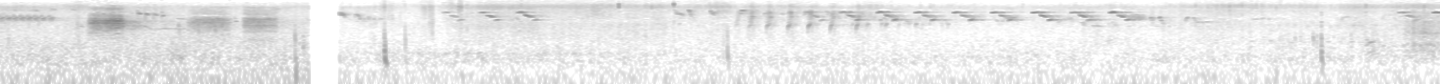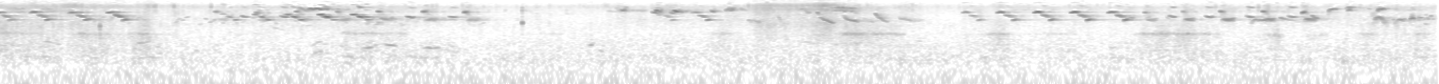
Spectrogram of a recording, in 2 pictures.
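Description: Faint songbird song: phrases of quick repeated high notes, about five a second, coming every few seconds over a quiet outdoor hiss. The sound cuts out completely for a moment about three seconds in.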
